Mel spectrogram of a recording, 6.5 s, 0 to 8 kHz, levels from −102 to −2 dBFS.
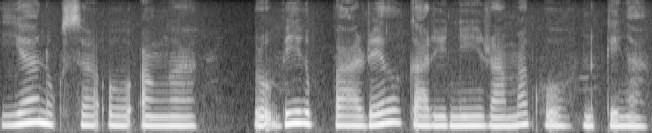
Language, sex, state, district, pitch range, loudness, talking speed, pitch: Garo, female, Meghalaya, North Garo Hills, 190-220 Hz, -14 LUFS, 75 wpm, 195 Hz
